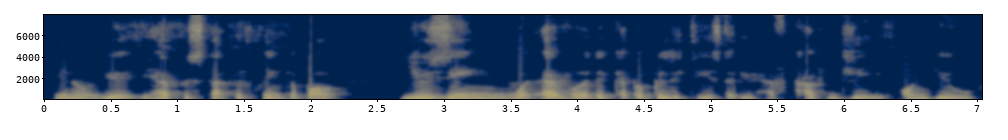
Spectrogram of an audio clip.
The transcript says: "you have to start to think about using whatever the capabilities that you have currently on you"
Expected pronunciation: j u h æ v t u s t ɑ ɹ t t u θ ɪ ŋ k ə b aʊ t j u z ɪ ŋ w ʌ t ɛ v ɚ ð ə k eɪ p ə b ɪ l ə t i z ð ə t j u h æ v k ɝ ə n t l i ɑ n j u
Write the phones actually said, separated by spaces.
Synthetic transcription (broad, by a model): j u h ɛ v t u s t ɑ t t u θ ɪ ŋ k ə b aʊ t j u z ɪ ŋ w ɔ t ɛ v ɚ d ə k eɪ p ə b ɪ l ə t i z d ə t j u h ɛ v k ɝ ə n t l i ɑ n j u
